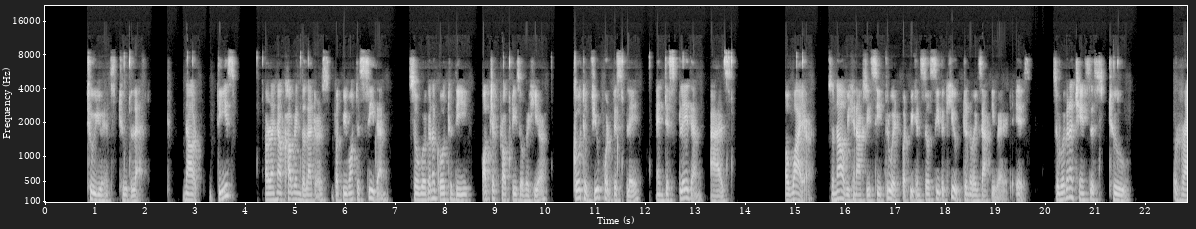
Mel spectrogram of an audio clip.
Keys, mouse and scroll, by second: 1.7 ctrl+click, 3.1 right click, 4.4 click, 4.4 right click, 5.4-8.2 drag, 5.4 right click, 9.2 click, 10.1 click, 11.5 click, 12.1 click, 13.7-15.3 drag, 21.1-22.8 drag.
